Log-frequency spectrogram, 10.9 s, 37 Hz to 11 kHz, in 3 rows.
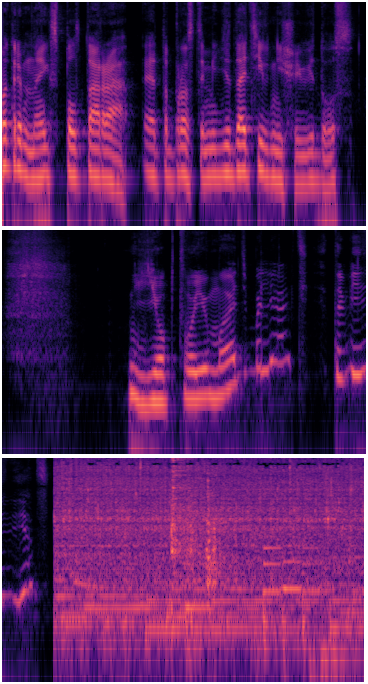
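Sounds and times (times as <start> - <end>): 
speech: 0.0 - 4.0, 4.9 - 10.8
hot water poured over ingredients in a pan for a cognac recipe: 7.8 - 10.8.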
